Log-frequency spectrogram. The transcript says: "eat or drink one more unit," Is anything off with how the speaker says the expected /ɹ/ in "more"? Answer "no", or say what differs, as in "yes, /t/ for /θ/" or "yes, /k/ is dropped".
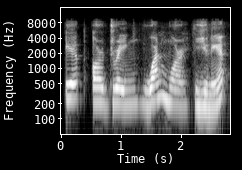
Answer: no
